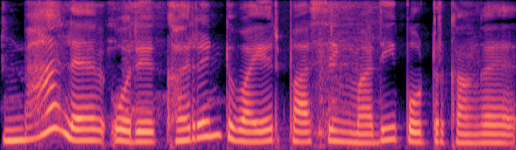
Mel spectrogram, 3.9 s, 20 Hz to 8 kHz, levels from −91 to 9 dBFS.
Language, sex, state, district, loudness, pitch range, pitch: Tamil, female, Tamil Nadu, Nilgiris, -14 LUFS, 190-225 Hz, 210 Hz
